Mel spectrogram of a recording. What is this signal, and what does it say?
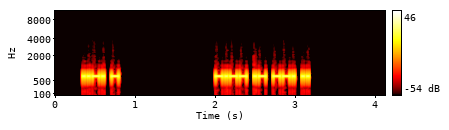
Morse code, heard as a keyed tone, about 40 wpm, 700 Hz. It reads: FT YAGI
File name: IQE Course 3 - Lesson 89 - YAGI - Two Elements - 40wpm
